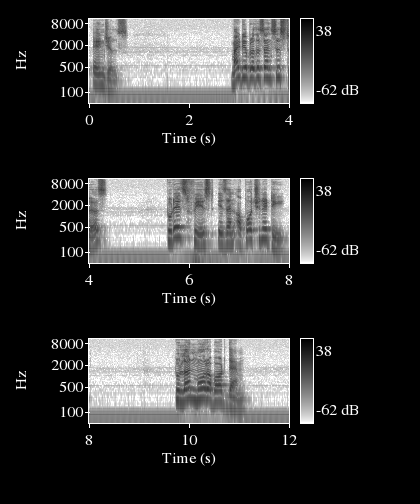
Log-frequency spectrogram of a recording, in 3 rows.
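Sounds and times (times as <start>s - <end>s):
man speaking: 0.0s - 0.8s, 2.8s - 4.4s, 5.6s - 8.0s, 9.7s - 11.2s
steady low hum: 0.0s - 12.0s.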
